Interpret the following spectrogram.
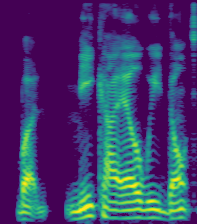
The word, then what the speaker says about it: Michael: Michael for our specific Mikael actually right we actually pronounced Michael wrong and this was this was given done to us deliberately so we lose the power of the word right it's actually Mikel saying Michael is like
